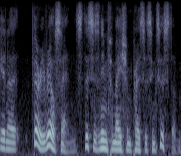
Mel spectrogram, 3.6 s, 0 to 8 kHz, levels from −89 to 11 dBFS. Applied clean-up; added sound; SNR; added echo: none; none; none; none.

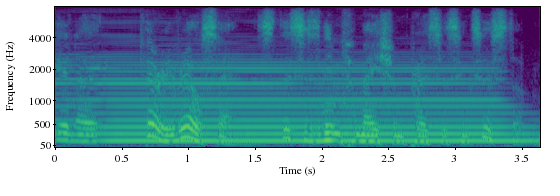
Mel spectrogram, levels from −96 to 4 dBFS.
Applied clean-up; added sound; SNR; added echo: none; Bowed string instrument; 0 dB; none.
